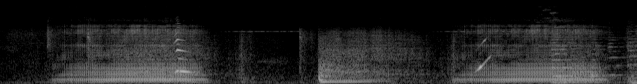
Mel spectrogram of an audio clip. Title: [CLIP EP4] wakes everyone up with his snoring.丨Back to Field S5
